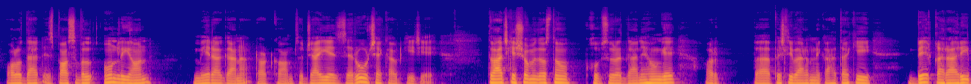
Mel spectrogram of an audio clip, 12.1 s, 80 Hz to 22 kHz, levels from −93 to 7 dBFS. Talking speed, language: 165 wpm, Hindi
